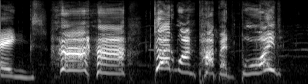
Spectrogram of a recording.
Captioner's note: laughing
